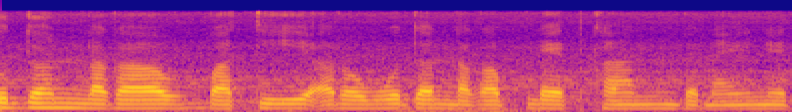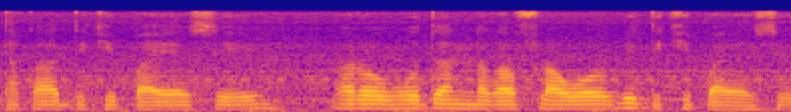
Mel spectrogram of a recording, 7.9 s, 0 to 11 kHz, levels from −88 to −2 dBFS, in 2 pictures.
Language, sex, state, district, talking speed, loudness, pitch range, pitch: Nagamese, male, Nagaland, Dimapur, 135 wpm, -17 LUFS, 115-125 Hz, 120 Hz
